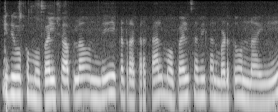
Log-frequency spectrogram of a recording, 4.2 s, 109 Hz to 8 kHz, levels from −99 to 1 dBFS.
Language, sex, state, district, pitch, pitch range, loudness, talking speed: Telugu, female, Andhra Pradesh, Sri Satya Sai, 190 Hz, 180-195 Hz, -16 LUFS, 170 wpm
